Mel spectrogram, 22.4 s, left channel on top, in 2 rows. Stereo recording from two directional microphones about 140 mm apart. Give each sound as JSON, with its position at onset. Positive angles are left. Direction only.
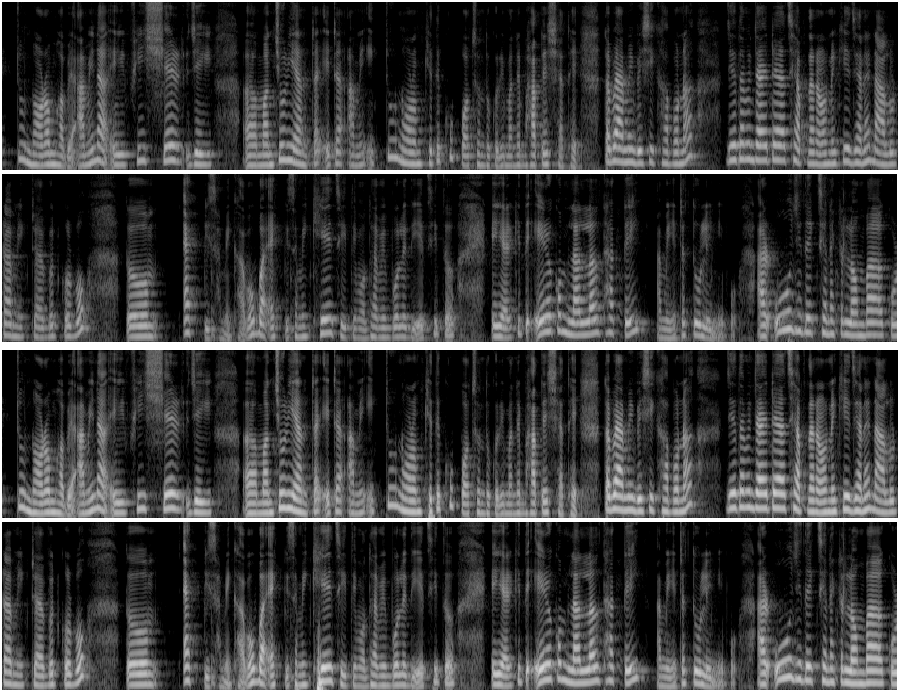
{"t": 0.2, "sound": "a woman's voice", "side_deg": -30}
{"t": 9.0, "sound": "a woman's voice", "side_deg": -20}
{"t": 12.7, "sound": "speech", "side_deg": -20}
{"t": 13.9, "sound": "a woman's voice", "side_deg": -40}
